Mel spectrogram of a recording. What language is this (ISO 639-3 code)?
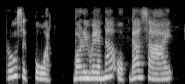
tha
